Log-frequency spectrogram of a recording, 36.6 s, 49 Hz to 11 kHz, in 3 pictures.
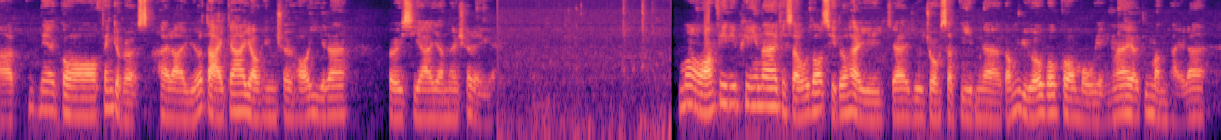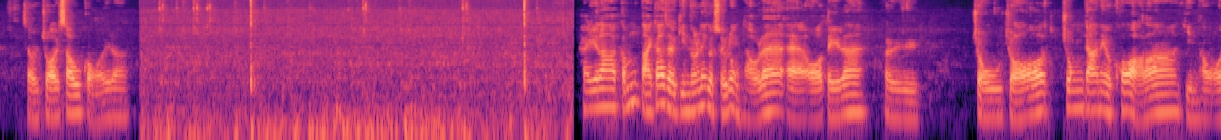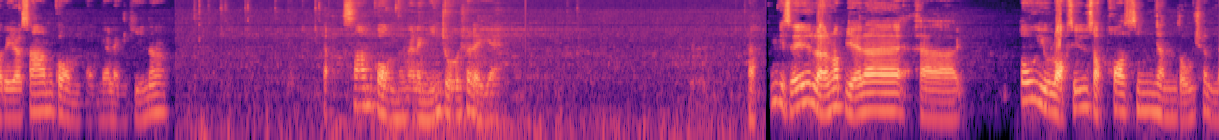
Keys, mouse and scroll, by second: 4.7 click, 5.4-6.2 scroll down 10, 6.2-6.9 scroll up 11, 6.9-8.9 drag, 8.9-10.7 scroll down 17, 11.1 click, 14.0 middle click, 14.1 drag, 14.3 click, 14.7 h, 14.8-15.2 middle drag, 15.2 scroll down 3, 15.3-15.8 middle drag, 15.8 click, 16.2-16.8 middle drag, 16.8 click, 17.4 h, 17.6-19.4 middle drag, 19.4 scroll down 1, 19.7-21.2 middle drag, 21.2 click, 22.1-24.6 middle drag, 24.6 click, 26.4 alt+h, 26.6 drag, 26.9 click, 27.2-27.6 middle drag, 27.6 click, 28.2-31.7 middle drag, 32.0-35.1 scroll up 1.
